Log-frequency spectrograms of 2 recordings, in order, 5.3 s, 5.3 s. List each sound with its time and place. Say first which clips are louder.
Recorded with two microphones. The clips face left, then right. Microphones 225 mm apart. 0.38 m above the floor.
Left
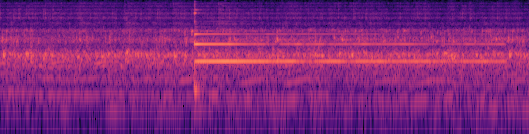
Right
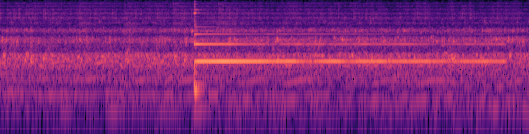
0.0 s running water: left 1 dB; 35° right (ahead or behind)
1.9 s a guitar: right 3 dB; 30° right (ahead or behind)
